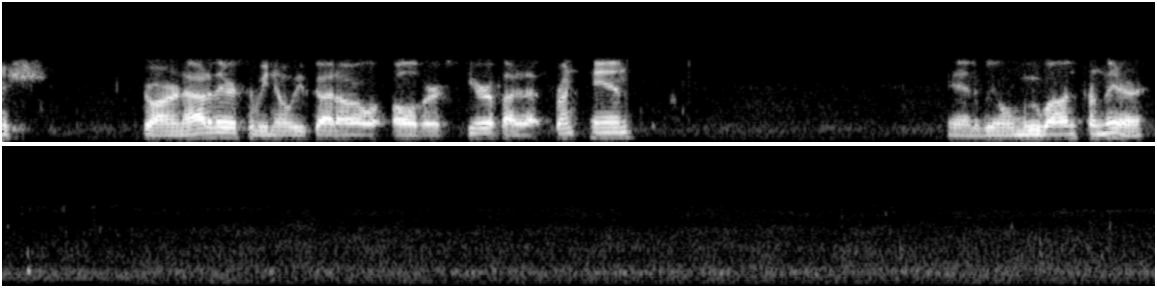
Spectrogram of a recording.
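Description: Syrup trickles from a valve into a metal pot.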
